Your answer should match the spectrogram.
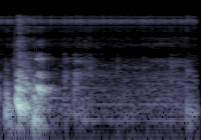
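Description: A short, cough-like laugh, one burst of under half a second just after the start, then only quiet room tone.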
